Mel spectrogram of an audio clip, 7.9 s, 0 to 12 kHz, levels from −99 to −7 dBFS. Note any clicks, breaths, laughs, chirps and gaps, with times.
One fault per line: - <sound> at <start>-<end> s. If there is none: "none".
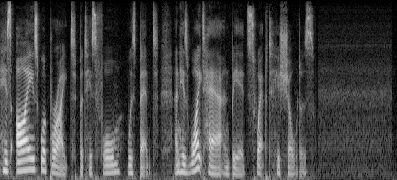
none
